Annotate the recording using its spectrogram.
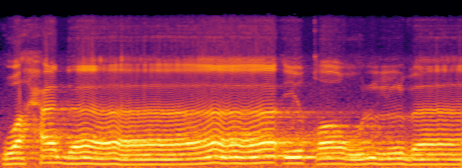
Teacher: setara bacanya dengan mad tabi'i, 2 harakat, tidak boleh lebih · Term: mad iwad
